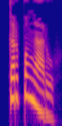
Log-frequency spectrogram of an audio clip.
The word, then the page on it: terpengaruh: indonesian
